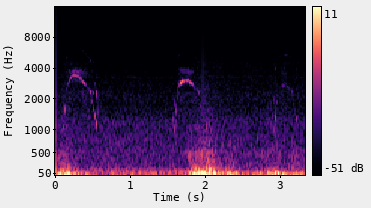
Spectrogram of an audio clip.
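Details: Chick of the royal albatross in New Zealand calling to its returning father, 24 July 2020, 4:06 pm: two clear arching squeaks and a faint third, with a surge of wind buffeting the microphone in between.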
